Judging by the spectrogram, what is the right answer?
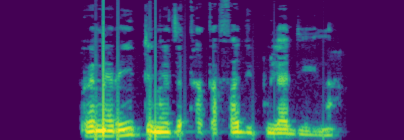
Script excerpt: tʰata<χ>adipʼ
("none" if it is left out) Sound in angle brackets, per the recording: f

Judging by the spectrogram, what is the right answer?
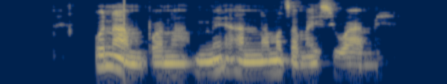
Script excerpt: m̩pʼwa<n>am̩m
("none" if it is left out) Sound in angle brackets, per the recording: n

